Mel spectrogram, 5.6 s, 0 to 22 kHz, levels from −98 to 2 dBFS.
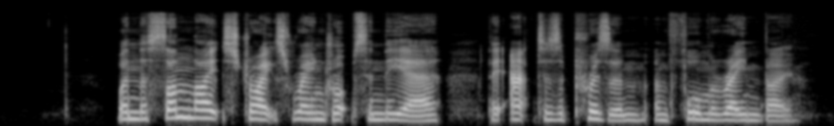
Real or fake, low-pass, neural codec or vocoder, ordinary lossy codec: fake; 14.4 kHz; vocoder, 44.1 kHz, 128 mel bands every 256 samples, BigVGAN v2; none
